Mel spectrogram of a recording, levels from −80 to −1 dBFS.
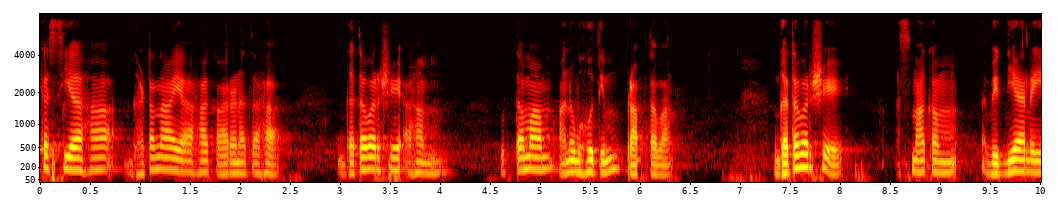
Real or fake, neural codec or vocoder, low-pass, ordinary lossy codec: real; none; 7.2 kHz; none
